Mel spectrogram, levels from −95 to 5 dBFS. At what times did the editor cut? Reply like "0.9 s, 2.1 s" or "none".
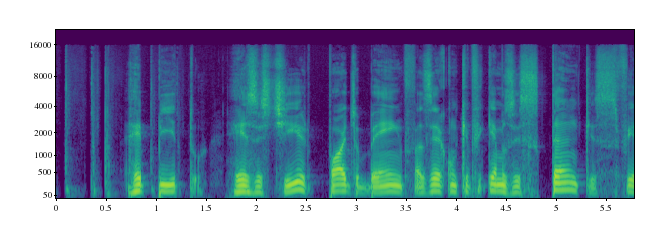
3.0 s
